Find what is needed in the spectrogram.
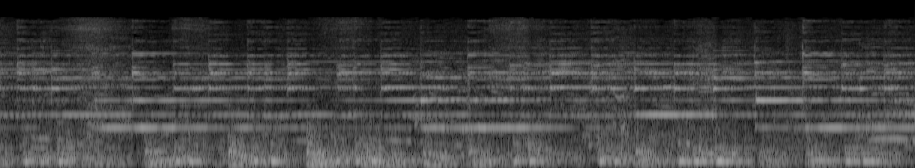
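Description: Danjiri festival music: a taiko drum beating steadily with clanging hand gongs whose ringing tones carry on over the beat.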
